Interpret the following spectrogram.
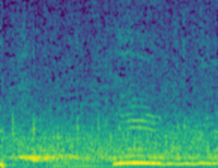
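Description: Live gospel music with audience applause: a note is held steadily while a voice comes in about a second in, singing or humming a long wavering note.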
